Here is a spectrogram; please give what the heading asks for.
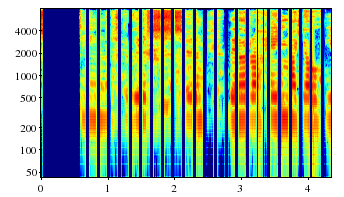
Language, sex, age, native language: Icelandic, female, 18-19, Icelandic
